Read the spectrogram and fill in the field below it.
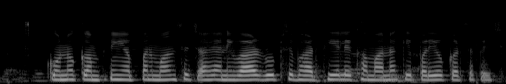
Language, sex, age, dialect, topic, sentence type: Magahi, male, 36-40, Western, banking, statement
